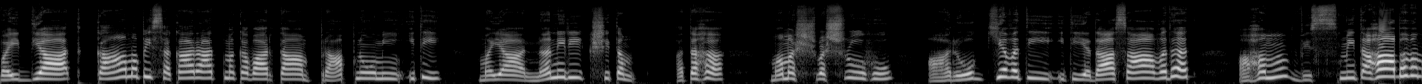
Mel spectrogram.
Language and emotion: Sanskrit, surprised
